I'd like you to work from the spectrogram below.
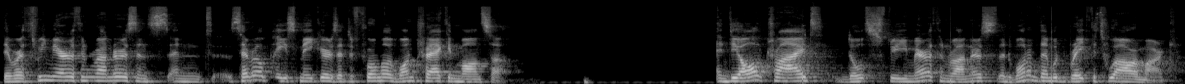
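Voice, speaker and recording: Man, fairly high voice, emphatic, measured storytelling, interview guest. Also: a bit bright. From Austria. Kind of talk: interview answers.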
